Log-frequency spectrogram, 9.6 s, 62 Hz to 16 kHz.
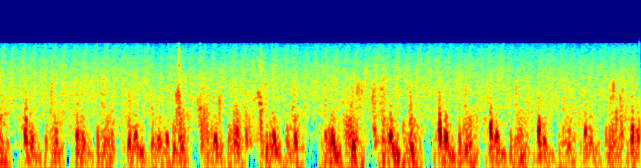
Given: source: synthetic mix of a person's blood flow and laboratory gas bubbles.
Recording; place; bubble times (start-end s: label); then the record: Doppler ultrasound of blood flow; precordium
2.50-2.59 s: bubbles
2.64-2.82 s: bubbles
2.98-3.18 s: bubbles
3.27-3.36 s: bubbles
3.52-3.59 s: bubbles
3.67-4.08 s: bubbles
5.13-5.93 s: bubbles
9.15-9.57 s: bubbles
From the record:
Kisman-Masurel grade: 221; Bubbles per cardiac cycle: several, 3 to 8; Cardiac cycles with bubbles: 10 to 50%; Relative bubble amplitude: barely perceptible (0.100 to 0.250); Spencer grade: 2 (many but less than half of the cardiac periods contain bubble signals, singularly or in groups); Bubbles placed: anywhere in the cardiac cycle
